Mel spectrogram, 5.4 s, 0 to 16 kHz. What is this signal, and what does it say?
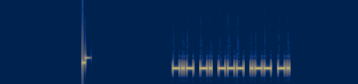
Morse code, heard as a keyed tone, about 36 wpm, 700 Hz. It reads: KNOWN
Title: Five Letter Words - 35wpm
